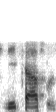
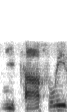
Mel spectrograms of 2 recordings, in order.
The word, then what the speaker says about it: Newcastle: Earlier, someone pronounced Newcastle as Newcastle-y.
